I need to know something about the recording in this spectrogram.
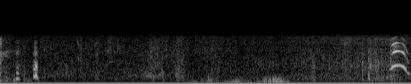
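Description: A steady rustling hiss, with a faint tick just after the start. Near the end a woman lets out one short, loud, high-pitched yelp that falls in pitch.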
